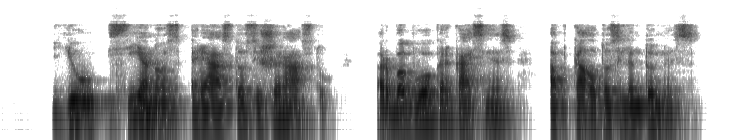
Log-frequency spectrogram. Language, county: Lithuanian, Šiauliai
